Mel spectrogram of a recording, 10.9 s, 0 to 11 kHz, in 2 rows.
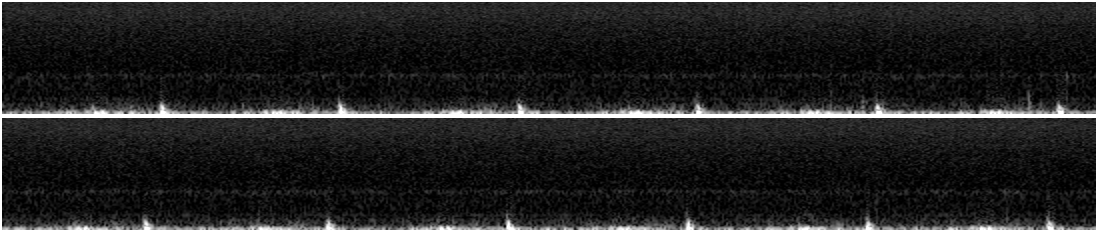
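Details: Heartbeat heard through a stethoscope during an exhaled breath-hold: steady low heart thumps at about 67 beats a minute over a faint hum, no breath sounds, with stomach growls also in the recording.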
